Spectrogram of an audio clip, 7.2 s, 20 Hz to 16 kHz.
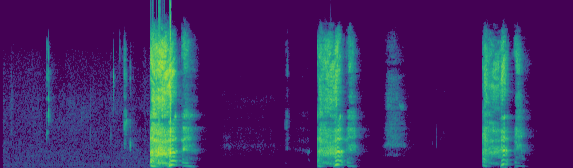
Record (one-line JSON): {"three_cough_length": "7.2 s", "three_cough_amplitude": 32768, "three_cough_signal_mean_std_ratio": 0.23, "survey_phase": "beta (2021-08-13 to 2022-03-07)", "age": "18-44", "gender": "Female", "wearing_mask": "No", "symptom_cough_any": true, "symptom_new_continuous_cough": true, "symptom_runny_or_blocked_nose": true, "symptom_sore_throat": true, "symptom_fatigue": true, "symptom_headache": true, "symptom_loss_of_taste": true, "symptom_onset": "3 days", "smoker_status": "Never smoked", "respiratory_condition_asthma": false, "respiratory_condition_other": false, "recruitment_source": "Test and Trace", "submission_delay": "1 day", "covid_test_result": "Negative", "covid_test_method": "RT-qPCR"}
